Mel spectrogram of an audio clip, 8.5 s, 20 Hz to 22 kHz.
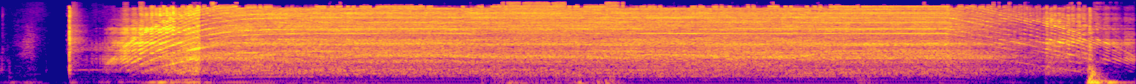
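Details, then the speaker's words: Bosch GSH 5 CE demolition hammer after full service and rebuild with new motor under warranty: motor spins up to clean steady high whine and winds down, no grinding or rattle; runs like new, normal. "Sounds good. [Music] I just make sure she hits right. Nice one running like a new hammer."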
